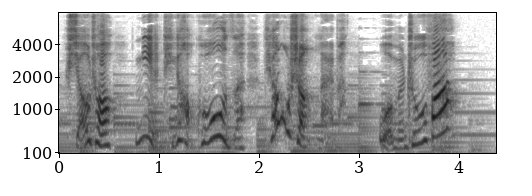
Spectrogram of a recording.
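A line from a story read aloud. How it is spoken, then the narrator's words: Leader shouting. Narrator (Chinese): 领队喊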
